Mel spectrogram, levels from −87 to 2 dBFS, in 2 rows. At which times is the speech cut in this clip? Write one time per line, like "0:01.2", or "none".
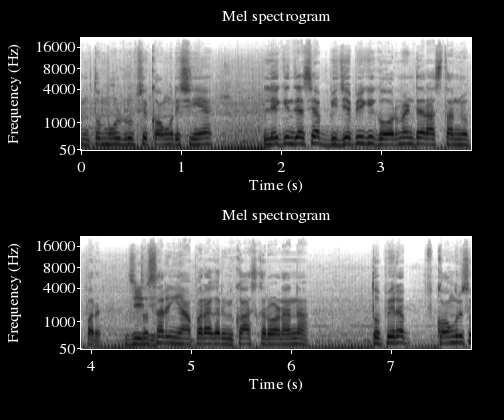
none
